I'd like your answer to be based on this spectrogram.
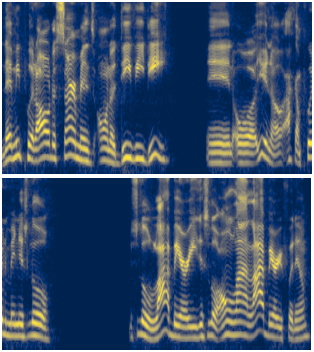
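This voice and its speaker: In a very clean recording with a silent background, a man speaks in a relaxed tone at a fairly slow pace with ordinary pitch variation. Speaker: religious teacher. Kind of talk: casual commentary to camera on religion. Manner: relaxed, conversational.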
